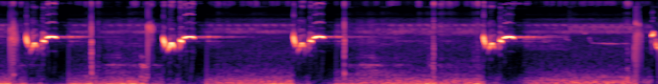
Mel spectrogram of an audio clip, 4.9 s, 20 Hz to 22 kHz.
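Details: Bar-winged prinia in clear, persistent song: bright, hooked chirps repeated roughly every 1.1 seconds, each burst quick and sharp, with a constant high-pitched hum running underneath.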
